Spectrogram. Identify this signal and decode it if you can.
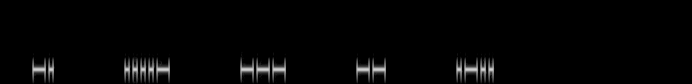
Morse code, heard as a keyed tone, about 30 wpm, spaced as for 10 wpm, 700 Hz. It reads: N4OML
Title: USA Call Signs - 5 Characters - 6x Character Spacing - 30wpm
